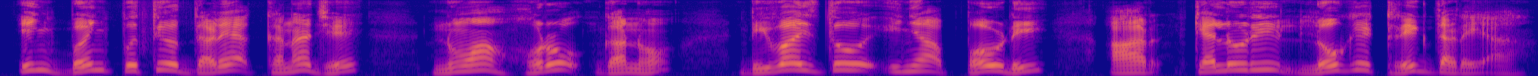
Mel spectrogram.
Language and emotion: Santali, surprised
